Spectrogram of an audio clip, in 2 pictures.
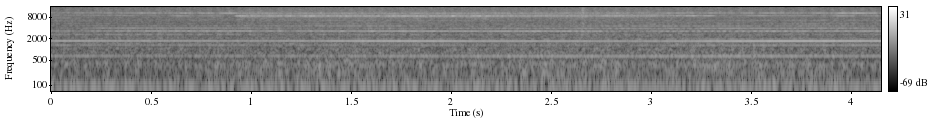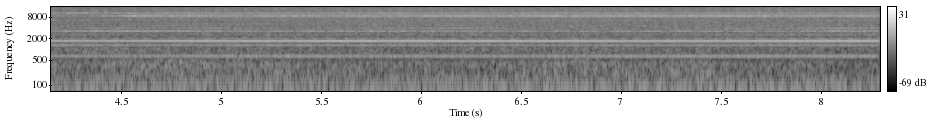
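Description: A small airplane's engine drones steadily and loudly while flying into the wilderness, a constant close hum with no pauses.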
